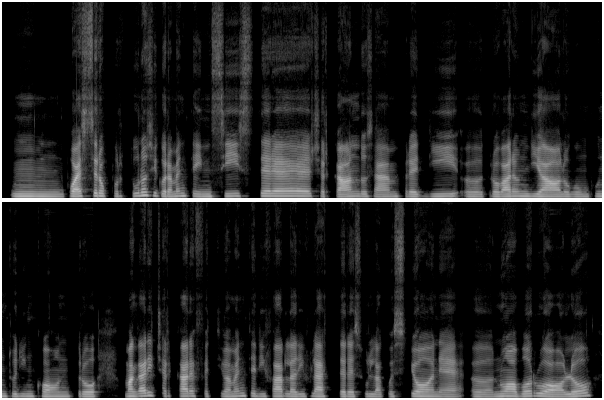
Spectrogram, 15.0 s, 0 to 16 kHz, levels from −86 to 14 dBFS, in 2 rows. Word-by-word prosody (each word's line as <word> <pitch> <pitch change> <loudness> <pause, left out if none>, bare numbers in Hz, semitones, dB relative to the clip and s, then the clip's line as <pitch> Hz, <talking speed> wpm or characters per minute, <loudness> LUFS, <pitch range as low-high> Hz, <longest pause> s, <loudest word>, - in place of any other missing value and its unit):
mhmm 185 -1 +1 0.3
può 190 +2 +5
essere 190 +3 +5
opportuno 205 +4 -2
sicuramente 195 -3 -2
insistere, 195 +2 +1
cercando 180 0 +1
sempre 175 0 -2
di, 185 +3 -5
ehm, 175 -1 -5
trovare 180 +1 +2
un 185 0 -3
dialogo, 175 -1 +2
un 170 0 -8
punto 185 0 -7
d'incontro, 175 -1 -2 0.3
magari 205 +5 +4
cercare 200 -2 +2
effettivamente 195 +1 -6
di 185 -1 -9
farla 185 0 +2
riflettere 180 -1 -1
sulla 175 -1 -6
questione, 175 -2 -2
ehm, 170 -1 -6
nuovo 190 0 +3
ruolo, 185 +2 +2
185 Hz, 110 wpm, -23 LUFS, 175-195 Hz, 0.3 s, può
